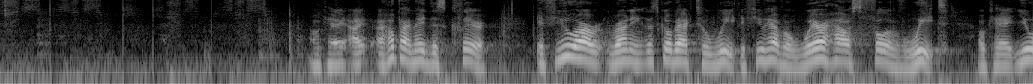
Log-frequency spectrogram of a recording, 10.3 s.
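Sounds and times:
writing a term on a board during a lecture: 0.0 - 3.0
low steady hiss: 0.0 - 10.3
speech: 3.1 - 10.3.

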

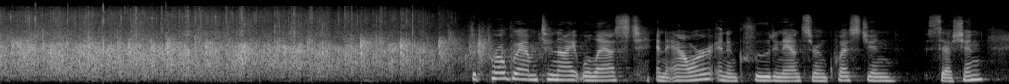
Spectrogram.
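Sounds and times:
audience applause at an evening event: 0.0 - 5.1
speech: 4.7 - 10.0.

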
